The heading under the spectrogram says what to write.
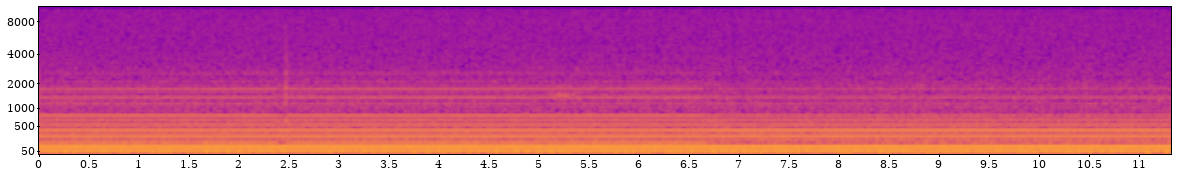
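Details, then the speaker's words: Nordmende Elektra F13 tube radio with fading output and an earlier loud roar, checked at the output tube grids. A steady low mains hum with a shifting buzz is heard; a power-supply cause is suspected, not confirmed. "sounds like a power supply on it it's changing"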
